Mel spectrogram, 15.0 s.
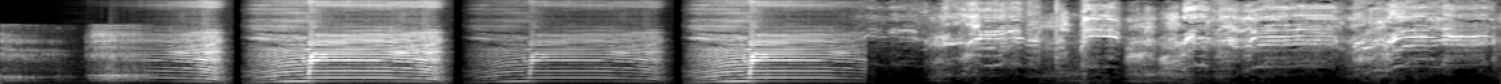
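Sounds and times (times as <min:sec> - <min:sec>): cow mooing: 0:01.3 - 0:08.7.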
